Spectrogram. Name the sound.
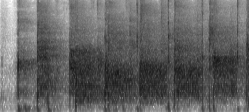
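people clapping hands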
